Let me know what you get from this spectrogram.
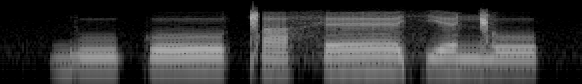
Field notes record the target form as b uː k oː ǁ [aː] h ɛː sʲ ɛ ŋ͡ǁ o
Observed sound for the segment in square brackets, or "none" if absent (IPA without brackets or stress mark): a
